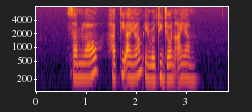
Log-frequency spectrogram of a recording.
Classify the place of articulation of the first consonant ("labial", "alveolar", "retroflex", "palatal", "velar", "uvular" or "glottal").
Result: alveolar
